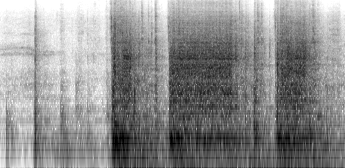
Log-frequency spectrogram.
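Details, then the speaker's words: Old engine with points ignition, cold damp conditions: three bursts of steady cranking with spark at the plug but no firing; fuel delivery suspected, timing being adjusted; points previously found shorted. "well we got fired we got fired to the plug if we get some fuel to it it might run I don't know if I'm getting any fuel I don't hear it"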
